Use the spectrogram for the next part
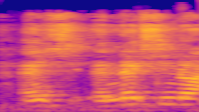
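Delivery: usual speaking voice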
